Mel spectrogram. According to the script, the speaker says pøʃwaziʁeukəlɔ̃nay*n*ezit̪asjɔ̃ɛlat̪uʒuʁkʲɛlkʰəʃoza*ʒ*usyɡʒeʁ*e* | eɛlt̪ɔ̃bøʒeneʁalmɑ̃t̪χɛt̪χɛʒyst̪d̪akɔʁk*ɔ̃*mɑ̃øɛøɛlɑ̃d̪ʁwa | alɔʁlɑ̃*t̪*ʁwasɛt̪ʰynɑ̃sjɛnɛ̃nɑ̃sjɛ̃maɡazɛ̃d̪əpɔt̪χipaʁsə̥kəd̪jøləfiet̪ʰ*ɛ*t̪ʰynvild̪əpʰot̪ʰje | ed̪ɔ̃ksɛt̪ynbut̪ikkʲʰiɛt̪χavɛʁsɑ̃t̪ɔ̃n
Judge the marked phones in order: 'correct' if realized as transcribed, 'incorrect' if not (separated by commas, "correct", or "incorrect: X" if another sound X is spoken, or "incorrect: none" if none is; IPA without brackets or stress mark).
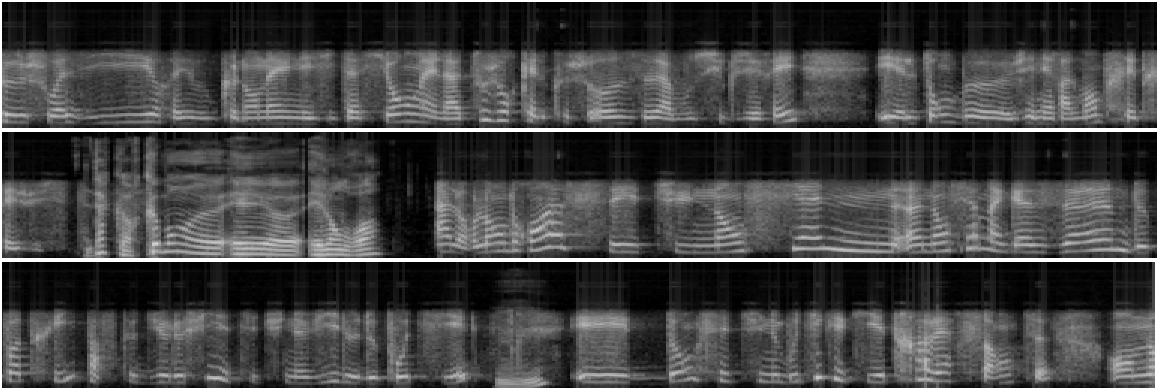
correct, incorrect: v, correct, incorrect: ɔ, incorrect: d̪, correct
